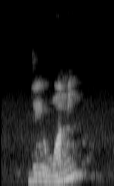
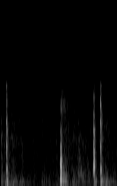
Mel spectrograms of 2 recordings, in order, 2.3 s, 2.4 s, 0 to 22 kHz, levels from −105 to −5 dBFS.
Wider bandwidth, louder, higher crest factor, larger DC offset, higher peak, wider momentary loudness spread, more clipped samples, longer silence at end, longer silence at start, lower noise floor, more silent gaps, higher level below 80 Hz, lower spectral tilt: first, 4.2 kHz vs 3.5 kHz; first, -39 LUFS vs -53 LUFS; second, 20 dB vs 30 dB; neither; first, -22 dBFS vs -26 dBFS; about the same, 16 LU vs 15 LU; neither; first, 0.6 s vs 0.3 s; first, 0.55 s vs 0.1 s; second, -78 dBFS vs under -90 dBFS; neither; first, -76 dBFS vs -84 dBFS; first, -9 dB/octave vs -7 dB/octave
